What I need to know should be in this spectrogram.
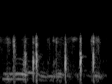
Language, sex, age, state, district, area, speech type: Hindi, female, 45-60, Bihar, Madhepura, rural, conversation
